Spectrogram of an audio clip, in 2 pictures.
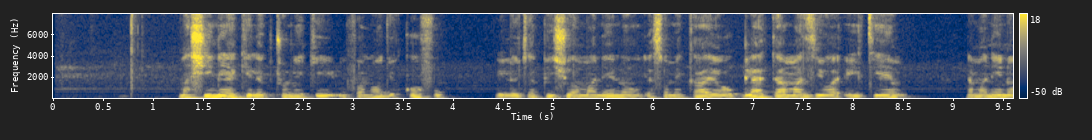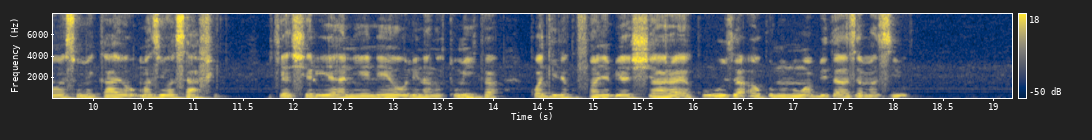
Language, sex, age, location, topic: Swahili, male, 25-35, Dar es Salaam, finance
